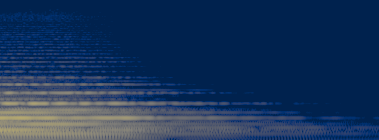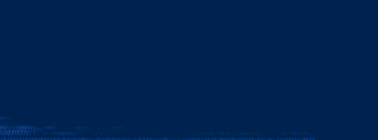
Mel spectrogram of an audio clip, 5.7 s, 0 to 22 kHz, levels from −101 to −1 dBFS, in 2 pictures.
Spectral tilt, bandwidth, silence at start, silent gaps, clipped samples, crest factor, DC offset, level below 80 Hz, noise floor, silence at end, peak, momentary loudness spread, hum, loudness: -9.5 dB/octave; 6 kHz; 0 s; none; under 0.1%; 20 dB; under 0.1%; -64 dBFS; under -90 dBFS; 4.4 s; -20 dBFS; 18 LU; none; -36 LUFS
